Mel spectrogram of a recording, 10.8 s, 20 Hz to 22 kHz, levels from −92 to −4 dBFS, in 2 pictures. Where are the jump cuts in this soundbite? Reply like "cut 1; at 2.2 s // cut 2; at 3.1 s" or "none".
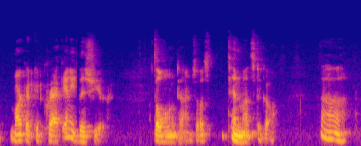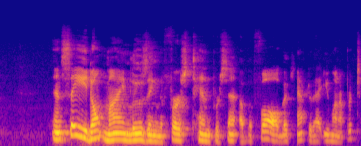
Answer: cut 1; at 1.1 s // cut 2; at 2.3 s // cut 3; at 9.9 s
